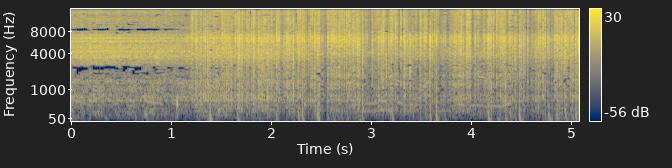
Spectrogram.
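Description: Ground firework fountain spraying sparks with a steady hiss. From about a second in, a dense crackling of many small pops joins it as the crackling stars burst.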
